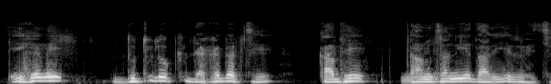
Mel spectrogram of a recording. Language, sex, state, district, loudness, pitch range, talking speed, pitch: Bengali, male, West Bengal, Cooch Behar, -14 LUFS, 120-145 Hz, 110 wpm, 130 Hz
